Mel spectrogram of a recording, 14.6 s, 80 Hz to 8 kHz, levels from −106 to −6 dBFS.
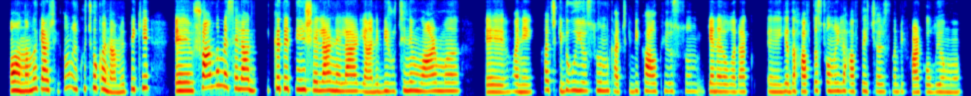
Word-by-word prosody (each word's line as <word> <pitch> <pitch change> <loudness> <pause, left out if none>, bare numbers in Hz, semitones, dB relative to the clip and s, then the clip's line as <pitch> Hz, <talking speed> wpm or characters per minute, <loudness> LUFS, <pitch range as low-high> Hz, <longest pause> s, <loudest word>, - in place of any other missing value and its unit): o - - +5
anlamda 260 +3 +5
gerçekten 295 +1 +1
uyku 320 -1 -7
çok 335 -2 -1
önemli. 215 -6 +1
Peki, 340 +7 +1 0.4
eee, 255 0 +5
şu 360 - +6
anda 370 +4 +6
mesela 325 -6 +2 0.3
dikkat 330 +6 +1
ettiğin 305 -2 +3
şeyler 265 -2 +4
neler? 245 0 +3
Yani, 215 -1 -1
bir 245 0 -1
rutinin 250 +2 -3
var 235 +1 +5
mı? 250 0 -4 0.4
Eee, 215 -1 -1
hani, 215 -2 -2 0.2
kaç 280 -1 -5
gibi 250 +2 -4
uyuyorsun, 255 -1 -4
kaç 230 -2 -6
gibi 240 +2 -9
kalkıyorsun 235 -1 -4
genel 230 -1 +1
olarak, 225 0 -5 0.3
eee, 225 - -8
ya 220 +1 -5
da 240 - 0
hafta 230 +3 0
sonu 255 -1 -5
ile 250 +1 -4
hafta 235 0 -4
içerisinde 225 -1 -11
bir 230 - -15
fark 210 +1 +1
oluyor 215 0 -8
mu? 210 +1 -11
245 Hz, 175 wpm, -21 LUFS, 225-270 Hz, 0.4 s, şu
